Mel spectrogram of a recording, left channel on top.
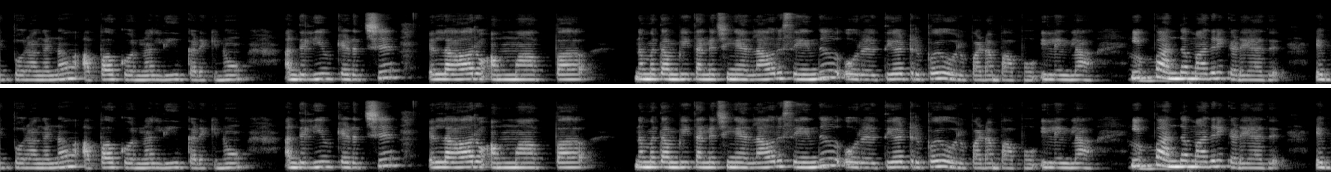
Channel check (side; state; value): both; identical; correlation 1.00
